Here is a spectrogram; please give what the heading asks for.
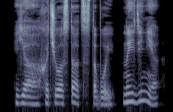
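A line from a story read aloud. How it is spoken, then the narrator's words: Hoarse whisper in ear. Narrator (Russian): хрипло прошептал он мне на ухо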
